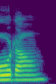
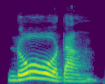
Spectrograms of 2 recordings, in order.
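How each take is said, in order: First: Said French-style, with a French R and nasal ending. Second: Said Japanese-style, with an L sound and long vowel. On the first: "il y a beaucoup de d'écart par rapport au Roland" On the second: "c'est le voyelle qui va être long et on prononce Roland"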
